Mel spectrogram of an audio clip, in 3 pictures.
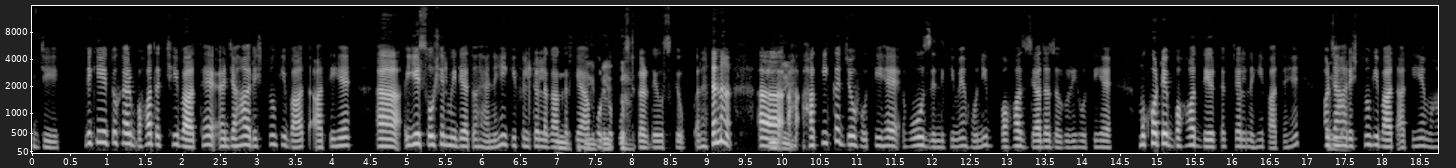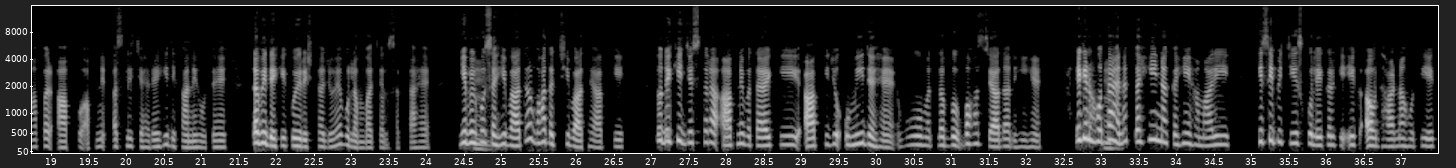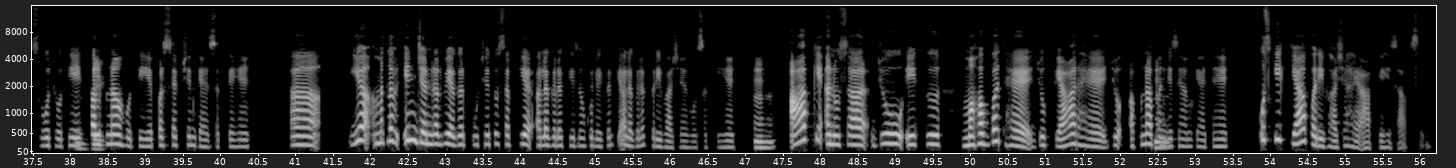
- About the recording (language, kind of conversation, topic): Hindi, podcast, कौन-सा गाना आपकी पहली मोहब्बत की याद दिलाता है?
- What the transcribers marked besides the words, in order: in English: "फिल्टर"; chuckle; in English: "परसेप्शन"; in English: "इन जनरल"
